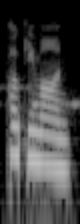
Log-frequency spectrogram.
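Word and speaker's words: Pokémon: Pokemon. Did they? Let's see. Pokemon. They did. They said it correctly because it has the accent on the E. Let me see this. Oh, so you're obsessed with Pokemon, are you?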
